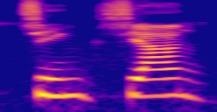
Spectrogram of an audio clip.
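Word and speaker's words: 清香: actually called in Chinese qingxiang, and qing means clear. So in one case, nongxiang means robust fragrance, and in the other case, you have 2 high tone, qingxiang, clear fragrance.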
